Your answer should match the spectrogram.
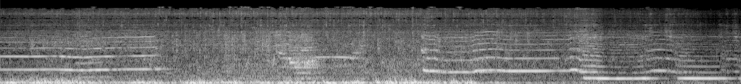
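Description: Water rushes steadily from an outdoor beach shower while its pipes let out loud, whining squeals that hold, bend and shift pitch several times. No one speaks.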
